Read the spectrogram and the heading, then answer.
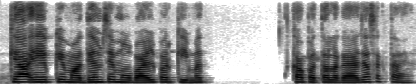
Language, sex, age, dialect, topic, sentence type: Hindi, female, 18-24, Awadhi Bundeli, agriculture, question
